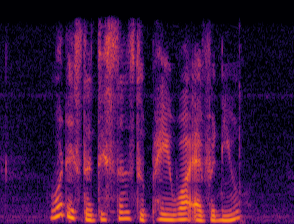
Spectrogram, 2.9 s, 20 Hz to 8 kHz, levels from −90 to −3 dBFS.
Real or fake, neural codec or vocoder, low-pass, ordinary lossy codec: fake; vocoder, 44.1 kHz, 128 mel bands every 256 samples, BigVGAN v2; 7.2 kHz; none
